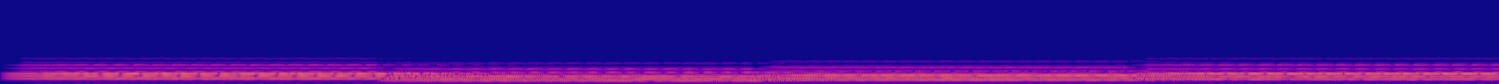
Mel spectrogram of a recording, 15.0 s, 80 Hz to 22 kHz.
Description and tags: Light Pad 1
1/15 in a light pads collection I've pieced together. This one is airy, light, and a bit surreal.
light-pad, space, pad, heavenly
